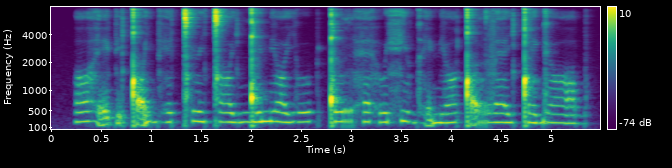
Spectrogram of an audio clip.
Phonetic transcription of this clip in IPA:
ɔ ɦḛpʲɔ̰ǃɔ̰jbʱe ǀʰʉjǀɔːj ŋ͡ǃʉmʲɔːju | ǃurhɛhu fʲuɡʱḛ mʲɔːǃɔ̰rvɛːj ǃeɡʲɔːb

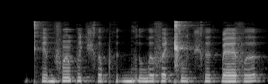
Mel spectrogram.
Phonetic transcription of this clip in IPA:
kʰebfə̃pɘt͡ʃʰə pʰɘɡ͡bu ɾuwəfɛǁu t͡ʃʰɘ k͡pɛfə

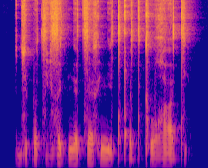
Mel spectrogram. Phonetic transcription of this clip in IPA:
d͡zypœt͡si̤ zɛtʲnɛ t͡sɛx nʲatʲqʼytʲ kʼuʁatʲ

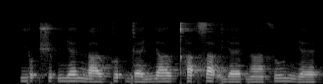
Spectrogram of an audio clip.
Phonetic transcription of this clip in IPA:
jʊ˦ʔʃʊ˦ʔɲɛ˦ŋa˨ʊ̯ kʊ˦ʔ ɡɛ˨ɲa˦ʊ̯ kʰä˦ʔ sʰa̰˦˨ʊ̯jɛ˨ ɡã˨θu˦ ɲɛ˨

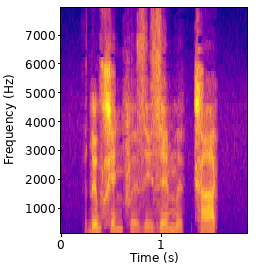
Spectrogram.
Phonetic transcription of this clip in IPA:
ɗə̰˧˥wxɛ˨˩ŋ fəː˧˩ze˨˩ zɛ˨˦məː˨˩k̚ xa˦˥k̚

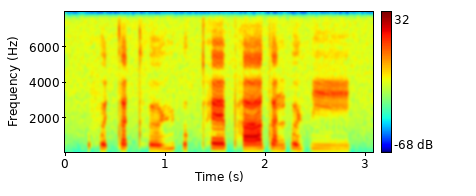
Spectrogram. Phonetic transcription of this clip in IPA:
fɵ˨˥t̚ t̪ɐ˧t̚t̪ʰɵ˨˥ɥ | ʊ˨˥k̚pʰɛː˧ pʰaː˨˥t̪ɐ˨˥npɵ˨ɥ piː˨˩

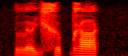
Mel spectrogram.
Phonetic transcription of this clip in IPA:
lə˧˩jxə˦˥p̚ɣa˦˥k̚

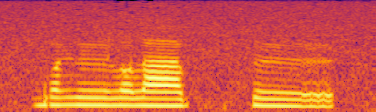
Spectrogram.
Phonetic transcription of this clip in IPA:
ɡʷaɣøːlɔlaː kʷə̰kʷθøː

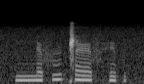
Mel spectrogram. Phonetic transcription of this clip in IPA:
nːɛfʉ ǁɛːfhep

